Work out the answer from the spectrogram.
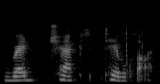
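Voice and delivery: usual speaking voice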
